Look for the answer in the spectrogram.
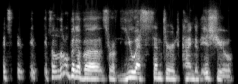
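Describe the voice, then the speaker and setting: A man hosting a radio interview in a conversational way, haltingly repeating and restarting his words as he sums up. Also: fairly high pitch, lively intonation, slightly rough. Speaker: radio talk show host. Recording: muffled, roomy, echoey audio.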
